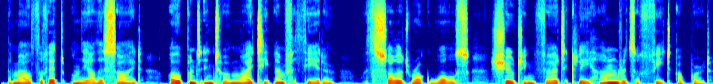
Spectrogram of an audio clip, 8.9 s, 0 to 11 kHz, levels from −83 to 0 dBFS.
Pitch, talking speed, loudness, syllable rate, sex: 195 Hz, 155 wpm, -18 LUFS, 5.0 syllables/s, female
